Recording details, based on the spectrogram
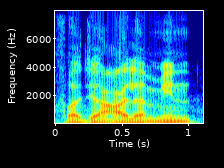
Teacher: نون ساکن کا اظہار ہے، غنہ نہیں کریں گے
